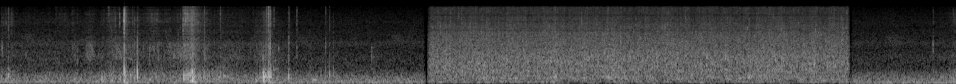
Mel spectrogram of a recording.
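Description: Footsteps through dry leaf litter and sticks, with three louder steps, then a creek rushing over rocks in whitewater. The rush starts and stops abruptly, lasts about four seconds, and is followed by more footsteps.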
